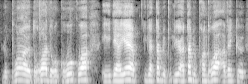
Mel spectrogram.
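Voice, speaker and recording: A man hosting a live reaction stream, recapping a manga chapter panel by panel. He rambles and leans on fillers as he goes, in a voice that sits a little high for a man. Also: fairly even intonation, brisk, mellow. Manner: rambling, filler-heavy retelling.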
